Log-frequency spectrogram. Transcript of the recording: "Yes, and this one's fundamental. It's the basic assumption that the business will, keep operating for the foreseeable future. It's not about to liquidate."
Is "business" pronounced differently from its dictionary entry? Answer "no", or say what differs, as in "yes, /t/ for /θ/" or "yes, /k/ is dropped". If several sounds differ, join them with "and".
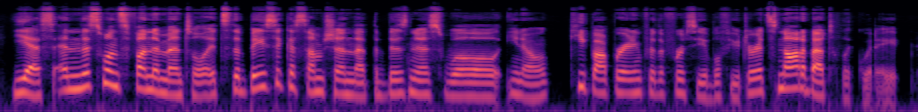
no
